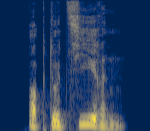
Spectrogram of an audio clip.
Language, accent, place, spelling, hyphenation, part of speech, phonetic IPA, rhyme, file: German, Germany, Berlin, obduzieren, ob‧du‧zie‧ren, verb, [ɔpduˈt͡siːʁən], -iːʁən, De-obduzieren.ogg
- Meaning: to autopsy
